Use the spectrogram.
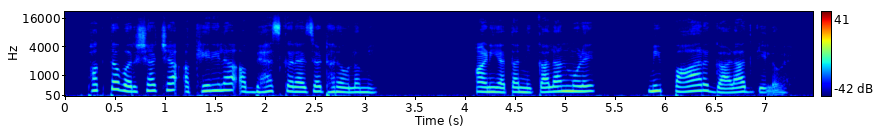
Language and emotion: Marathi, sad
